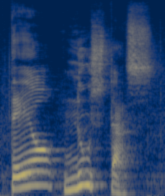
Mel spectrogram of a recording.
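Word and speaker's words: θεόπνευστος: Lo escribí en español, tratando de verdad hacer énfasis en la forma que nosotros lo pronunciamos. Theopneustos.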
